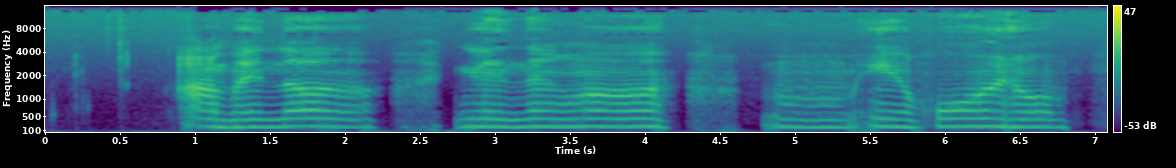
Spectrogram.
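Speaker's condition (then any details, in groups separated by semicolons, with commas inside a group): ALS; diagnosed at about age 35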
